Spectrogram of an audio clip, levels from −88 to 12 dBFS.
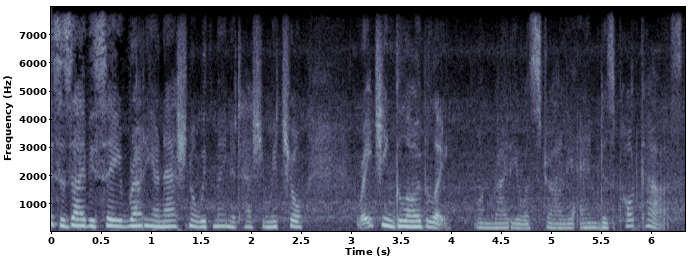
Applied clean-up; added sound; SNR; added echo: none; none; none; none.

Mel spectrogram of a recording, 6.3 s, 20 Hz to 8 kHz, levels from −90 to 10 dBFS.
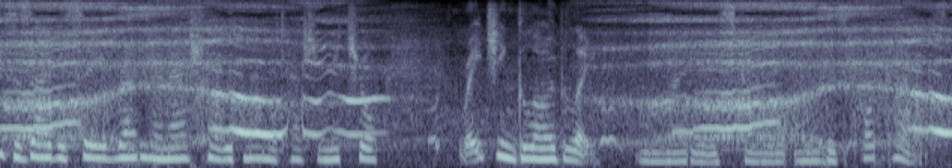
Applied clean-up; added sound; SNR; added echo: none; Breathing; -1 dB; none.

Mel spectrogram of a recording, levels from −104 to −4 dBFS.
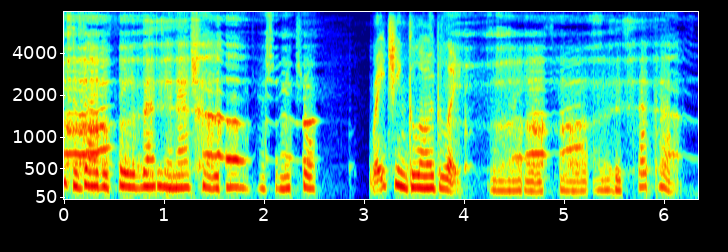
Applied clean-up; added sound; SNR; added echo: neural mask model RNNoise.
